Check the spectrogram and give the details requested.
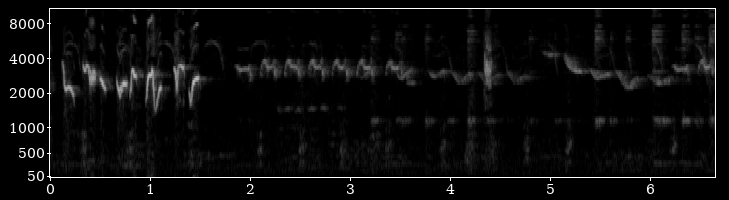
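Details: Trap-lure song of a Chinese hwamei: rapid, sharply sweeping loud whistles open the phrase, followed by a long rippling warble and softer descending whistled notes.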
